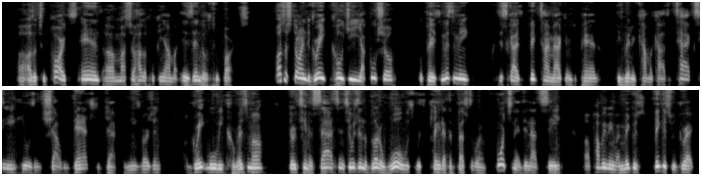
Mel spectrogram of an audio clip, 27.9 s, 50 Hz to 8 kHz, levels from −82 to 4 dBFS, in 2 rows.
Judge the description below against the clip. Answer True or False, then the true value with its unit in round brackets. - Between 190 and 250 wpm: False (155 wpm)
